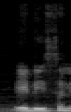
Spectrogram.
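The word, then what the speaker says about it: edition: एडिशन, इसे पढ़ते हैं हम लोग एडिशन, सॉरी एडिशन, एडिशन कैसे, क्योंकि जब भी TIO है ना साथ में तो उसका उच्चारण सौ हो जाता है, एडिशन।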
